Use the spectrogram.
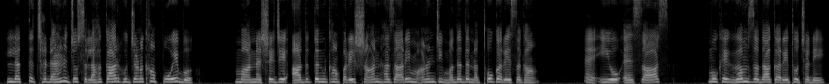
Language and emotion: Sindhi, sad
